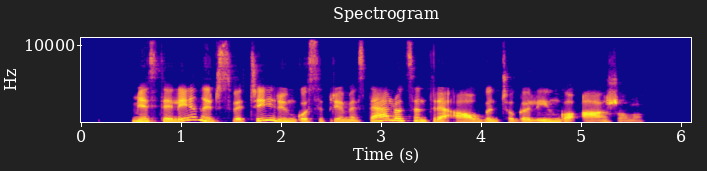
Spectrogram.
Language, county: Lithuanian, Šiauliai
